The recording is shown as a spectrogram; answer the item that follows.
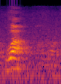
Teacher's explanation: ನಾಲ್ಗೆ ತುದಿ ಹಲ್ಲು ಲ್ಯಾಂಡ್ ಆಗಿರುತ್ತೆ, ತುಟಿ ಓಪನ್ ಆಗುತ್ತೆ.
